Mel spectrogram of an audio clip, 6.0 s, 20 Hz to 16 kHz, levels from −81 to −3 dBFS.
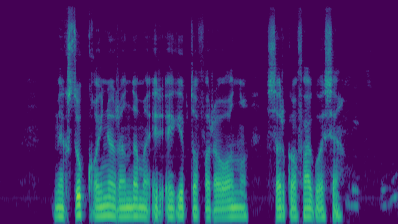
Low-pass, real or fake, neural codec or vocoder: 14.4 kHz; real; none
